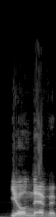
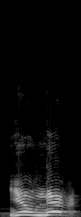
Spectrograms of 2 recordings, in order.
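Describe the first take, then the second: First: It is said in the speaker's ordinary voice. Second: It is said in a put-on cartoon character voice. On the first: "I'm not using my my Plankton voice" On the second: "No, that's Kermit"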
